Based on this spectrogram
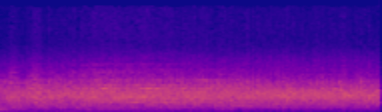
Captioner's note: audience applauding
